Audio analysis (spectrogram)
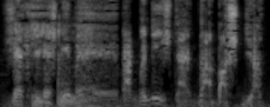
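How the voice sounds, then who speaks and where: A deep gravelly alien warrior from a game, guttural made up language, declaiming stuff. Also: male voice, big pitch swings, brisk, fairly bright tone, faint music behind, exaggerated voice. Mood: solemn challenge. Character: deep-voiced alien male warrior speaking an invented tongue. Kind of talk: video game alien acting.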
